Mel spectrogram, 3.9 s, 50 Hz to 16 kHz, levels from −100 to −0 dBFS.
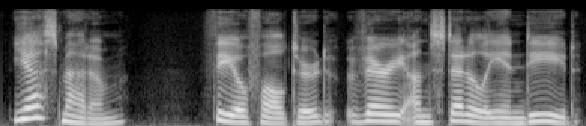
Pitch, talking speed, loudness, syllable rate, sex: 190 Hz, 105 wpm, -18 LUFS, 5.0 syllables/s, female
